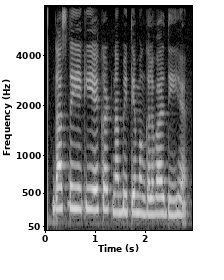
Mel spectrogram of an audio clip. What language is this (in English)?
Punjabi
